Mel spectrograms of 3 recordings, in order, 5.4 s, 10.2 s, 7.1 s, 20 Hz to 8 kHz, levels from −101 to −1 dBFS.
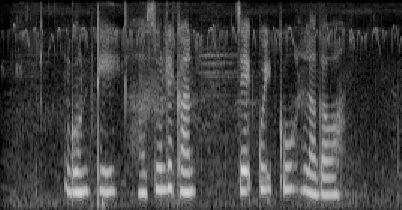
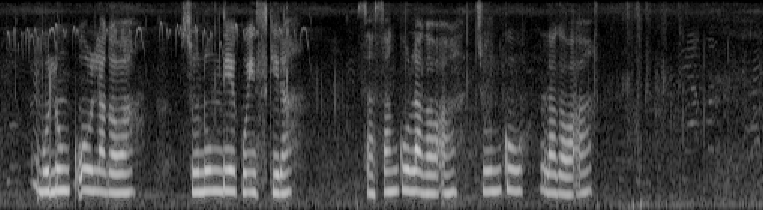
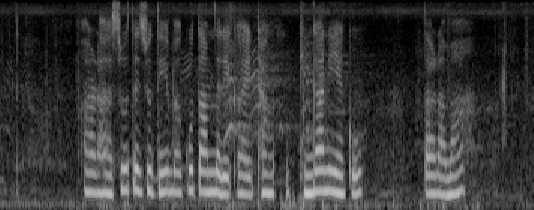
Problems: none marked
